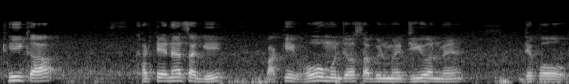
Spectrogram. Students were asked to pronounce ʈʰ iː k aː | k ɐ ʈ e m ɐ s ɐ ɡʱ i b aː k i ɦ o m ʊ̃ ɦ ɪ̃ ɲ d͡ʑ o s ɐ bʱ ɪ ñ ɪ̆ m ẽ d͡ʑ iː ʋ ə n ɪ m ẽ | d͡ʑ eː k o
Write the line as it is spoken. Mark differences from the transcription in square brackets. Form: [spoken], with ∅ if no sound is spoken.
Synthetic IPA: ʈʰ iː k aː | [kʰ] ɐ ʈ e [n] ɐ s ɐ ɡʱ i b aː k i ɦ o m ʊ̃ ɦ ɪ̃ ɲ d͡ʑ o s ɐ bʱ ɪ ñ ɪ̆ m ẽ d͡ʑ iː ʋ ə n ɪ m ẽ | d͡ʑ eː k o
